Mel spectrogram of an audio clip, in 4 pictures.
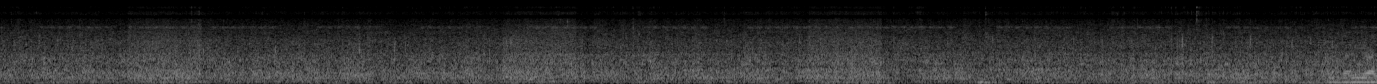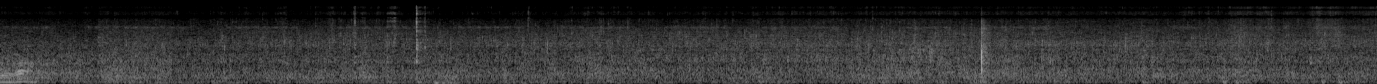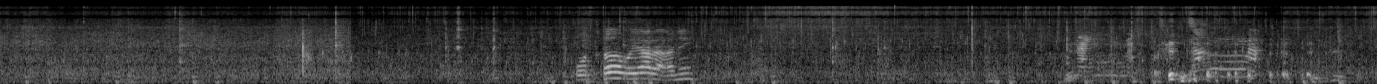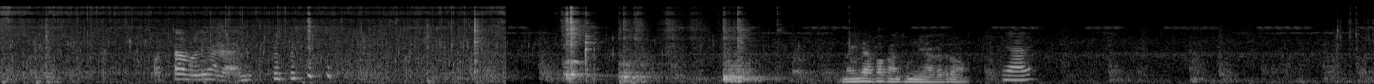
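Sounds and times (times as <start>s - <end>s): meat sizzling in a wok: 0.0s - 51.7s.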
